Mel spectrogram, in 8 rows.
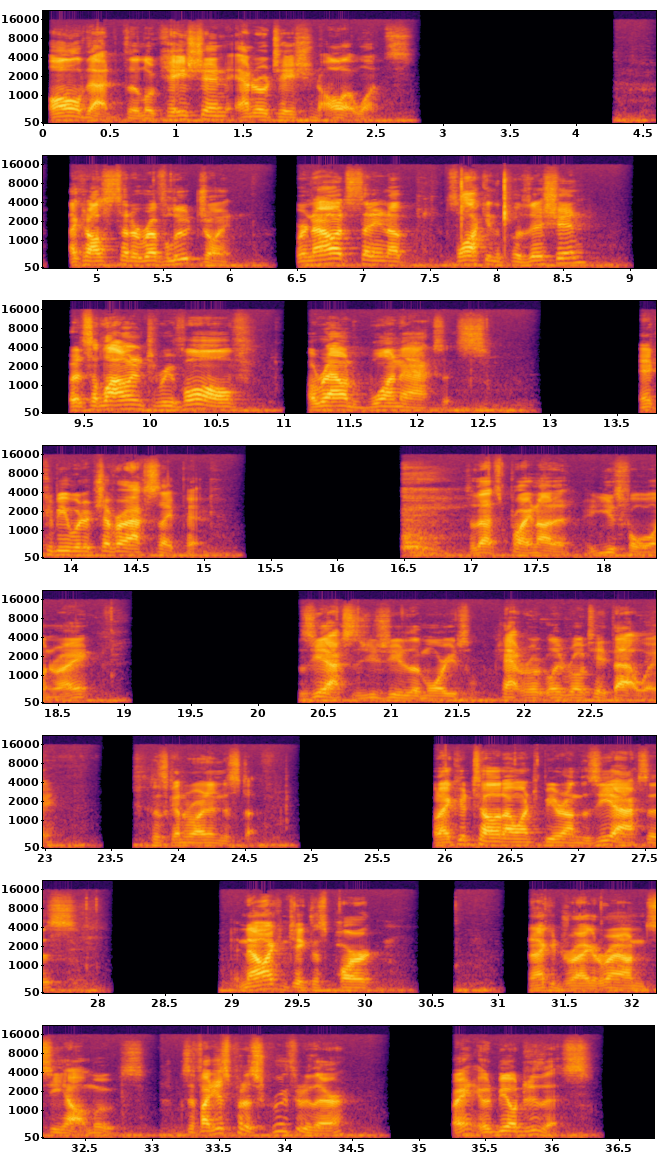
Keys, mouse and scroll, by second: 3.9 click, 5.3 click, 12.3 click, 13.0 click, 17.0 click, 18.8 click, 19.9 click, 20.5 click, 25.4 click, 26.4 click, 27.8 click, 29.3 click, 30.5 click, 31.7 click, 35.0 click.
